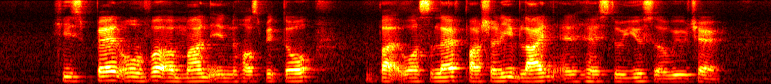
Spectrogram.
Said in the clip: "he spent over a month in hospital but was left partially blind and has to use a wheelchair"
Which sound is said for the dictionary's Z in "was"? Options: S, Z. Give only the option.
S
